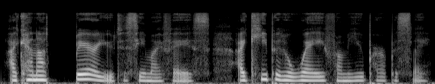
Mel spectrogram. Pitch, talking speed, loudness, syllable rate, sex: 185 Hz, 205 wpm, -18 LUFS, 5.5 syllables/s, female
